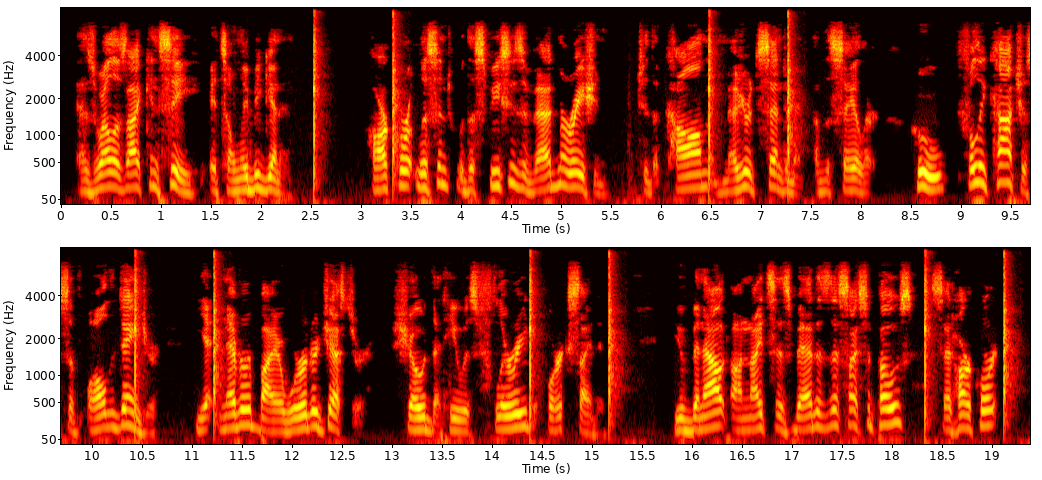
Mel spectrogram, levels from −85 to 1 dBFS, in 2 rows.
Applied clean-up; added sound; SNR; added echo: none; Clapping; 10 dB; none.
